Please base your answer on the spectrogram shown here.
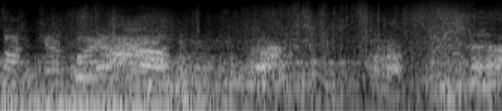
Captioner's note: Eddy yelling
